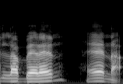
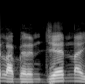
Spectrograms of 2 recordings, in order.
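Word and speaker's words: berenjena: so repeat after me laber Hana h j is pronounced like H that's why you say you don't say labera you have to say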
